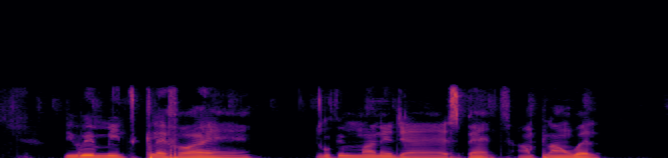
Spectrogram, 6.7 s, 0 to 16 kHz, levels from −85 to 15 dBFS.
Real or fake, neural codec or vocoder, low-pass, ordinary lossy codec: real; none; 7.2 kHz; none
